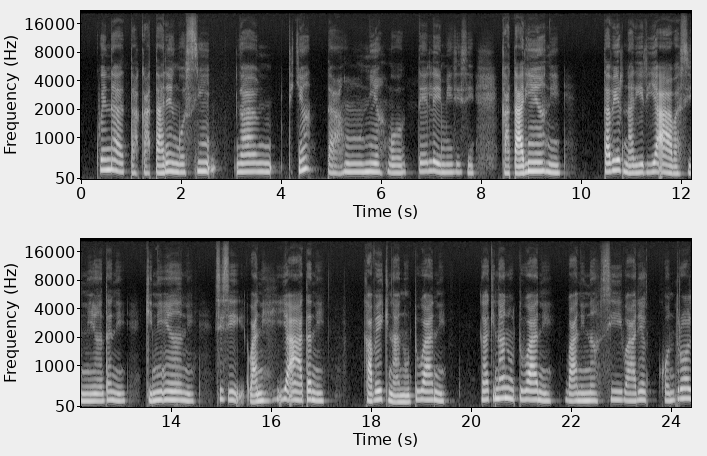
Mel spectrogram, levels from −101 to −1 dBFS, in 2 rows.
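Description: No technical faults are audible anywhere in this speech recording.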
